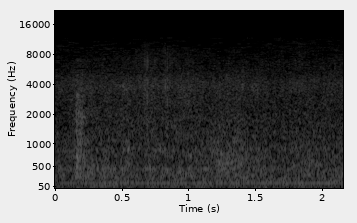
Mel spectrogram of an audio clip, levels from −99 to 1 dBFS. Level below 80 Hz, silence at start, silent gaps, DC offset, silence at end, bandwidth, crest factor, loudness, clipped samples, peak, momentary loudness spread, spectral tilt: -82 dBFS; 0 s; none; under 0.1%; 0 s; 12 kHz; 18 dB; -65 LUFS; under 0.1%; -48 dBFS; 3 LU; -3 dB/octave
